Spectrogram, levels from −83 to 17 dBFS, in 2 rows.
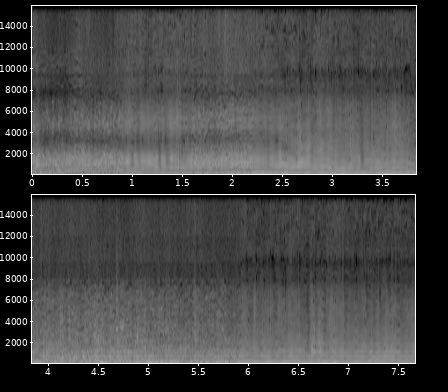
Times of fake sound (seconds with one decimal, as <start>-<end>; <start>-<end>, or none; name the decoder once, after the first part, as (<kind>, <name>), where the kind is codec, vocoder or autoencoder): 0.9-1.6 (vocoder, BigVGAN v2); 2.2-3.8; 5.9-7.7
